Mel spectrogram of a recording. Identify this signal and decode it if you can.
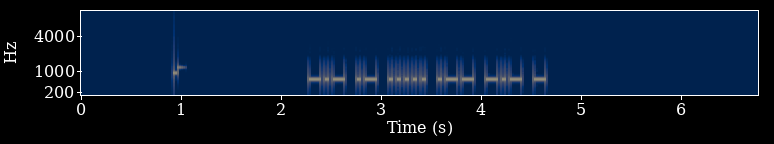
Morse code, heard as a keyed tone, about 28 wpm, 700 Hz. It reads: KA5WKT
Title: USA Call Signs 30wpm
